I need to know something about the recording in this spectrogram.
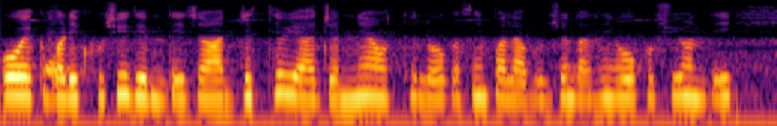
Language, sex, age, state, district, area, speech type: Dogri, female, 18-30, Jammu and Kashmir, Reasi, rural, spontaneous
